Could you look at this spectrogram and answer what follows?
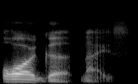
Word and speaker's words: organize: Pronounced or gnize. The stress is on the first syllable.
